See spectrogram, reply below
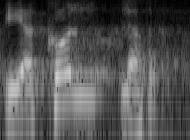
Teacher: نبدل النون في يكن لام وندغم هذه اللام في لام له · Term: الإدغام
